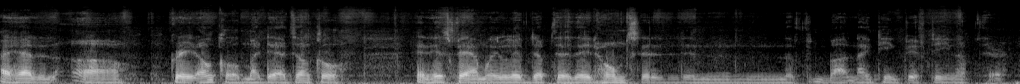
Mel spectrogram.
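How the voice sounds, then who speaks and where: A man with an American accent speaks at a fairly slow pace in a very deep, low voice with fairly even intonation. Noticeable background noise and audible room echo accompany him. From Montana, US. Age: 80s+. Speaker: oral history interviewee. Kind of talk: interview. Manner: halting, many fillers.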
